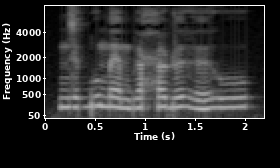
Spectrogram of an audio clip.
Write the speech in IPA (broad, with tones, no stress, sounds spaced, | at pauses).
n z ʏ˨˦ ɡ͡b u˧˥˧ m ɛ˦˨ m b ʏ˨˦ ħ ʊ˧˥˧ ɖ ø˦˥ ɦ ø˨˩˦ ɦ u˦˥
